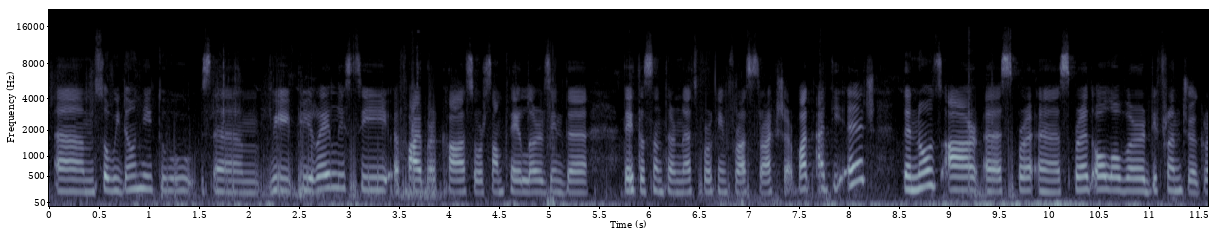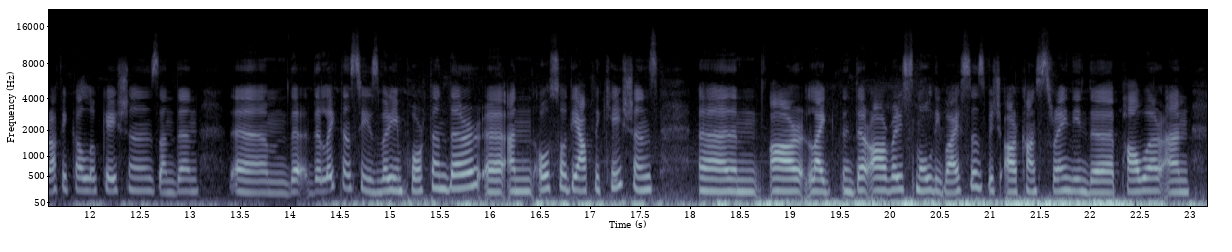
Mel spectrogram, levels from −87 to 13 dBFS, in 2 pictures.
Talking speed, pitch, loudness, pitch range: 180 wpm, 225 Hz, -28 LUFS, 210-240 Hz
